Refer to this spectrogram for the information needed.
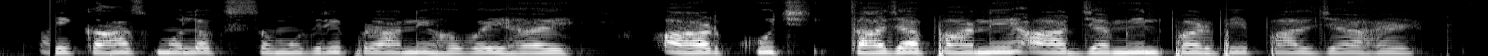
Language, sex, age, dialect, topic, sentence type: Magahi, female, 18-24, Southern, agriculture, statement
